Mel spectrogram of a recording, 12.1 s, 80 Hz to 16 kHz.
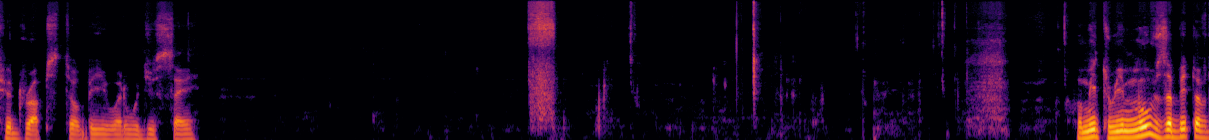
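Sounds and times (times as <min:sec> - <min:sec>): wet mouth clicks and lip smacks: 0:05.3 - 0:06.5, 0:07.1 - 0:09.7
breathy draw of air: 0:09.6 - 0:10.3.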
